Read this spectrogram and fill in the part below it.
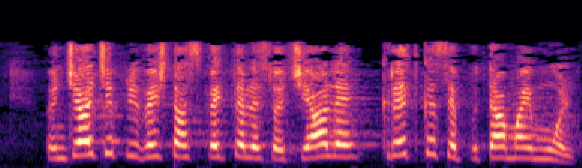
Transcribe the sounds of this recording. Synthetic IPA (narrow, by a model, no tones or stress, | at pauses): ɨnt͡ʃeat͡ʃe̞pɾive̞ʃt̪easpe̞k̚t̪e̞le̞so̞t͡ʃiale̞kɾe̞d̪kəse̞put̪eamajmul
